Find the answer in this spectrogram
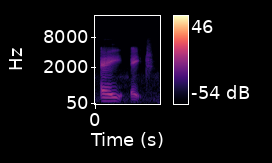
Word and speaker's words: Mishnah: of writings called the Mishnah. And I'm probably mispronouncing that. You But might be. yeah, it's Misnah. You can go look it up.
